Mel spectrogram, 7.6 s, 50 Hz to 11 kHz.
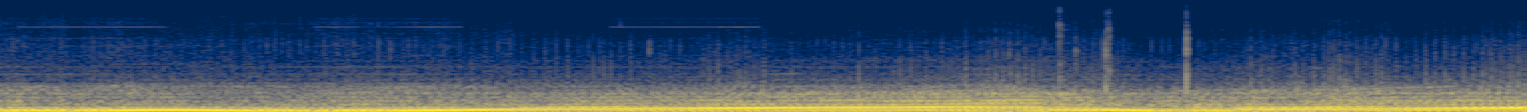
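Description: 1972 De Tomaso Pantera on the street, its engine giving a deep loud rumble that rises and falls gently with throttle, heard close from the cabin with a few faint clicks and no talk.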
